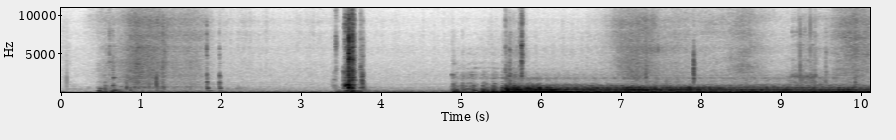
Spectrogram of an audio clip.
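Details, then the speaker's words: Car engine after fuel system repair starts and idles, then revs slightly, with a rough, rubbing, friction-like rasp over the normal running sound that shouldn't be there: abnormal friction-like noise. "Yeah, that sound, that friction-ish sound shouldn't be there. Definitely is not right."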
